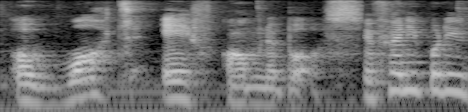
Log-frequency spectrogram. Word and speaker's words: What If: a farming bus now because of the accent i really have to pronounce the t in what so it's a what if omnibus and for anybody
